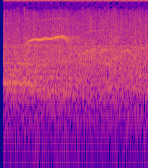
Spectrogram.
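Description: Large arena crowd applauding and murmuring, with a thin high whistle for about half a second near the start.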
